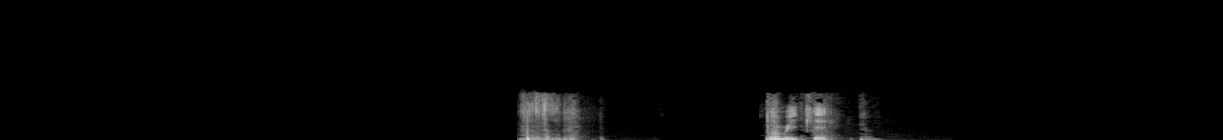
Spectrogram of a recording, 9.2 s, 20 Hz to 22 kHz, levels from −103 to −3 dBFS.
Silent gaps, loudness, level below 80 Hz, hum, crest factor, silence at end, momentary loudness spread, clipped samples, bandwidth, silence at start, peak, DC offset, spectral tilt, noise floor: 4.97-5.69 s; -31 LUFS; -72 dBFS; none; 26 dB; 2.65 s; 24 LU; under 0.1%; 7.4 kHz; 3.9 s; -12 dBFS; under 0.1%; -5.5 dB/octave; -88 dBFS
